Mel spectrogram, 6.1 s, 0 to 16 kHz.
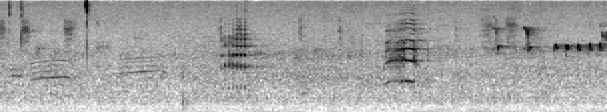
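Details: Red-tailed black cockatoos at Kings Park, Perth, Western Australia, on 29 October 2023, give a few harsh, rolling, honking calls over a steady hiss, followed by a short run of high, quick notes from another bird.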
